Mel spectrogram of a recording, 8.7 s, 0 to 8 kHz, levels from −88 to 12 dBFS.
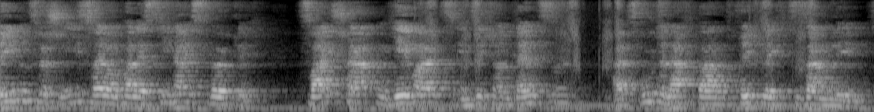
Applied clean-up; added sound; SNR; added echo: none; Writing; 15 dB; reverberation time 0.6 s.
